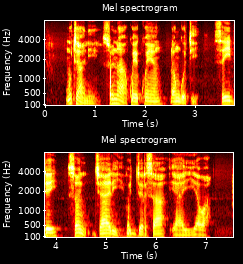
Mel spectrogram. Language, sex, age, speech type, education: Hausa, male, 15-29, spontaneous, tertiary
